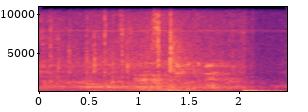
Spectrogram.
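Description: Indistinct voices calling out in a large, echoing sports hall.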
